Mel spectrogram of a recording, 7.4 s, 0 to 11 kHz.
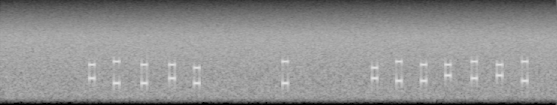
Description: DTMF, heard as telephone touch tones, dialled by hand, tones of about 70 ms, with phone line noise. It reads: 83281 3 7650906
